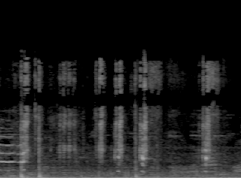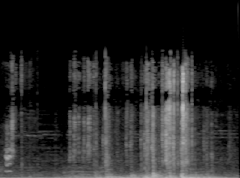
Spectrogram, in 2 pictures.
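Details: A kitten at a fifth-floor cat cafe watches a crow outside the window. Excited by the prey, it chatters ('cracking') in short, clipped 'kek' bursts about two a second, then rustles and thumps louder as the crow flies off.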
